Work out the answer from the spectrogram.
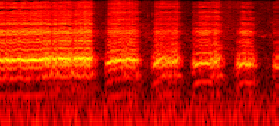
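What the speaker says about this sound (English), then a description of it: "Chickens having a field day over here. Talking junk." Chickens cluck in a quick rhythmic series of five or six short calls beside a squash row, close and fairly clear, with no talking.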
